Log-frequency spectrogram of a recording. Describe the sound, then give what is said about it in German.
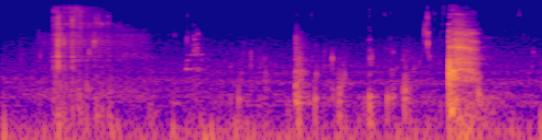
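Someone quietly sips a pink drink, making soft wet mouth and liquid sounds with a few small clicks and one sharper, louder swallow-like burst near the end. “ich gebe mir mal einen Schluck von meinem Pink Essentials.”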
